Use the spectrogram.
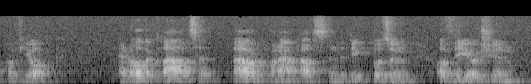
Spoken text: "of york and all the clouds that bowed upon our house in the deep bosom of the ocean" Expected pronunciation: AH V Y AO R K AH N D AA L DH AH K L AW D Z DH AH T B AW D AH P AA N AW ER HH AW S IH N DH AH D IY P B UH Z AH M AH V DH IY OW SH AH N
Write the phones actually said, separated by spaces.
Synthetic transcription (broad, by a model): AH V Y AO R K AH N AA L DH AH K L AW D Z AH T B AW D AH P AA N AW ER HH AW S IH N DH AH D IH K B UH Z AH M AH V DH IY OW SH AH N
